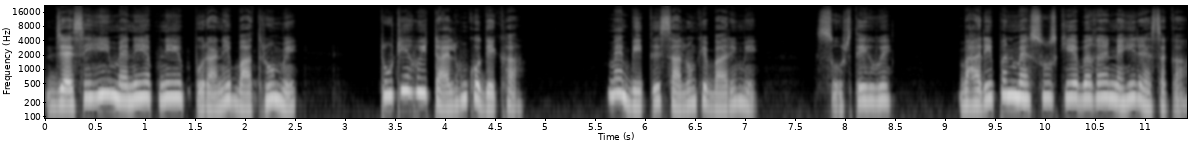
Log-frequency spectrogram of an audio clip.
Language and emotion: Urdu, sad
